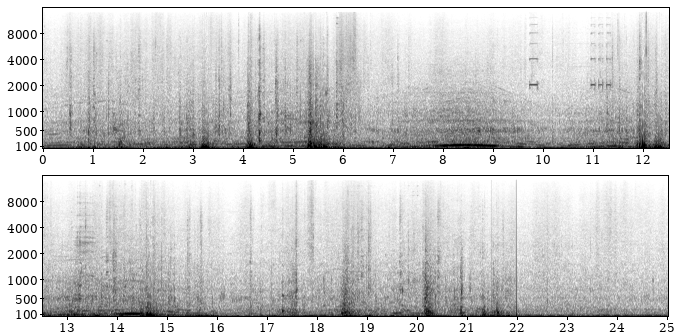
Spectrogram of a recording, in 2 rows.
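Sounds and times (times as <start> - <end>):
diesel engine running at low speed: 0.0 - 25.0
knocks and thumps from suspension: 0.3 - 7.2, 11.3 - 15.9, 16.5 - 22.0.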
